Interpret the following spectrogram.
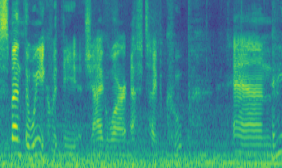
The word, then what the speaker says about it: Jaguar: you say it but the British say jaguar so it's like I've just been trying to Jaguar you're the j-a yeah Jag is the first syllable in the UA you Jaguar you want Jaguar okay but you're saying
